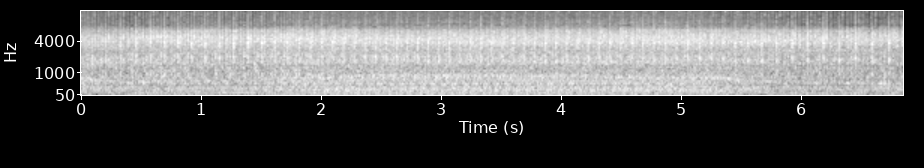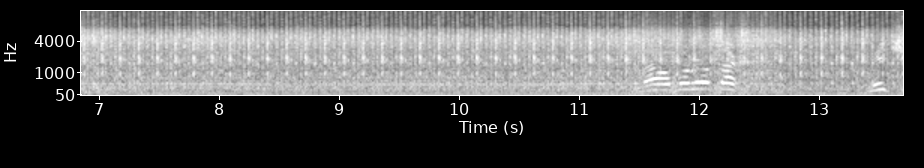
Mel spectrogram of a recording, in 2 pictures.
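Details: Tractor diesel idling with hard regular knock about three per second; heard at idle and mid revs, not high; fuel pump and injectors ruled out; head fine, cylinder 4 heavily worn.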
